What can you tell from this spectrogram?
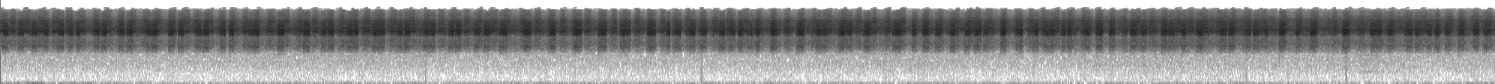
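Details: Midsummer chorus of cicadas in a pine forest in Greece, a continuous high rasping drone with fast, slightly irregular pulsing across the whole stretch and nothing else audible.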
